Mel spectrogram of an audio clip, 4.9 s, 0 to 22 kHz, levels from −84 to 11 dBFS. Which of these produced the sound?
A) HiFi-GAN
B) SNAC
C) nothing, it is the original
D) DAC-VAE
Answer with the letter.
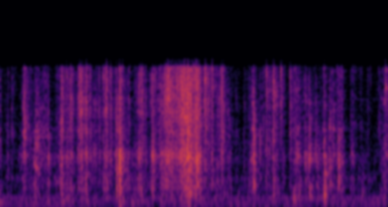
C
